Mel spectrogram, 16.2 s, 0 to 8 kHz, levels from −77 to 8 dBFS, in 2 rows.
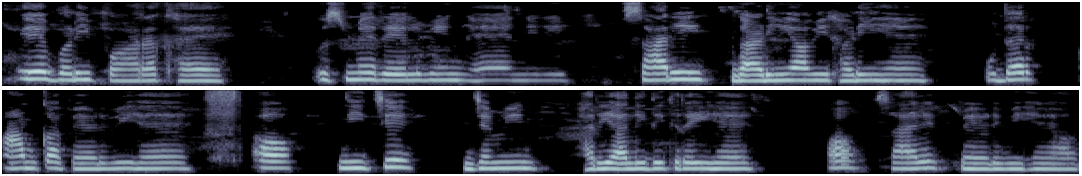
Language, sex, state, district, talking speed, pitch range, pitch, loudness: Hindi, female, Uttar Pradesh, Budaun, 125 wpm, 205-225 Hz, 215 Hz, -18 LUFS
